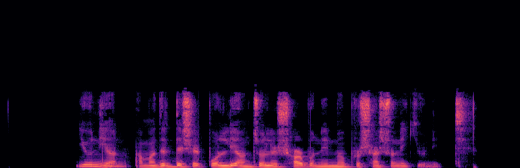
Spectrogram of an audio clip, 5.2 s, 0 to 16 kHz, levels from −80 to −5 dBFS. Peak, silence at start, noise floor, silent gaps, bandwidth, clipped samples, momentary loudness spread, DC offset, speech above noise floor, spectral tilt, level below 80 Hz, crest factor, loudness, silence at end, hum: -12 dBFS; 0.8 s; -87 dBFS; 4.51-4.55 s; 7.8 kHz; under 0.1%; 9 LU; under 0.1%; 60 dB; -4 dB/octave; -62 dBFS; 18 dB; -27 LUFS; 0.45 s; none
